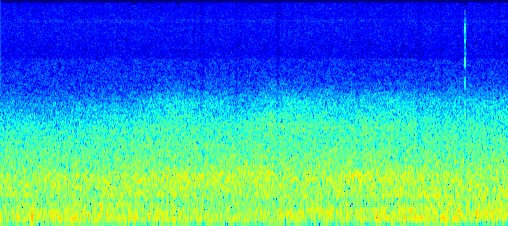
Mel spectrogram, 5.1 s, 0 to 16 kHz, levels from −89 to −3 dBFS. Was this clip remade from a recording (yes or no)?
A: no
